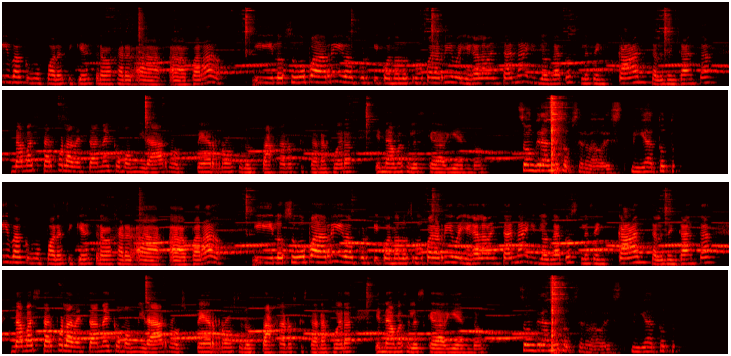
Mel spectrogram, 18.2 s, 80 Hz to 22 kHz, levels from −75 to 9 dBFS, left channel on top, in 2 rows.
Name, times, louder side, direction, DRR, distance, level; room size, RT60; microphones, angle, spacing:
voice 1, 0.0-2.8 3.1-15.1, right 5 dB, 40° right, 0.7 m, -37 dB
sound 1, 0.9-16.2, right 8 dB, 75° right, 0.5 m, -40 dB
sound 2, 1.3-2.4 2.9-3.5 4.3-4.5 4.9-5.6 7.0-7.2 8.1-8.5 9.8-10.0 10.7-11.1 13.4-13.8 15.8-16.3, left 4 dB, 50° left, 2.0 m, -37 dB
voice 2, 15.6-17.5, left 2 dB, 85° left, 0.7 m, -39 dB
7.8 x 6.8 x 6.1 m
head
